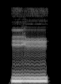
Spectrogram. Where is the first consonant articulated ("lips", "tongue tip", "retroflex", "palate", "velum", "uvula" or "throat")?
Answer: palate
